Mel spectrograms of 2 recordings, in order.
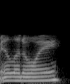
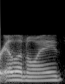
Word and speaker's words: Illinois: Who pronounces the S in Illinois? – You know, even I know that, and I'm a bad speller, and I'm not good at saying stuff sometimes. – It's like something you learn, like, in the third grade. You know, like, yeah. – Not Illinois. – Yeah. – It's Illinois. – The Illinois, the S is pronounced oi. – S for silence.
